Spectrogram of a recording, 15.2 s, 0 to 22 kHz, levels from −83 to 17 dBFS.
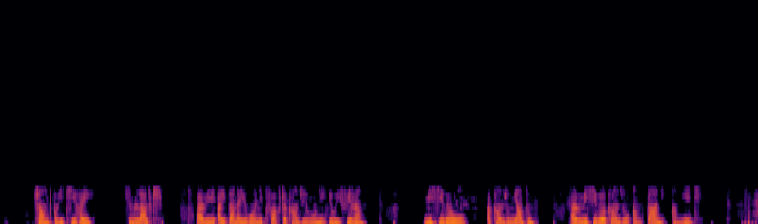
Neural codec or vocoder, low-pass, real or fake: none; 3.6 kHz; real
